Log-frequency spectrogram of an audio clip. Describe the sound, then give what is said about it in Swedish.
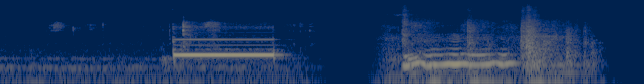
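A single steady ringback tone on an outgoing phone call, placed live, sounds for about a second, clear and fairly loud, followed by a short silence and then a muffled, clattering burst of line noise. “Ska vi se, nu ringer vi, det här är spännande.”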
